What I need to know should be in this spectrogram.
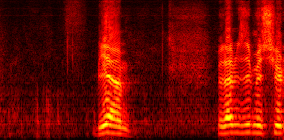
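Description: A man speaks loudly through a microphone and loudspeaker.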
